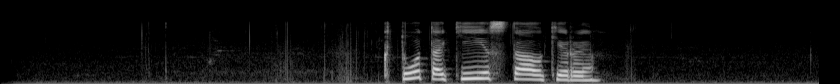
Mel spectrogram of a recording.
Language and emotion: Russian, neutral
